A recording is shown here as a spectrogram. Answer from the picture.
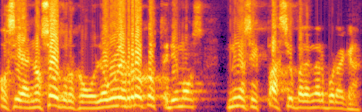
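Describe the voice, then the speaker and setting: A man talks at a very fast pace with a high pitch and ordinary pitch variation. His tone is dark and mellow. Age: 60s. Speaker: cardiologist. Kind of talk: lecture.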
